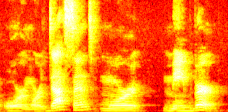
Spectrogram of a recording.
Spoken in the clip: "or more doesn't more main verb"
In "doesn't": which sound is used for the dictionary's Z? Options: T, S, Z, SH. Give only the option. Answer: S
